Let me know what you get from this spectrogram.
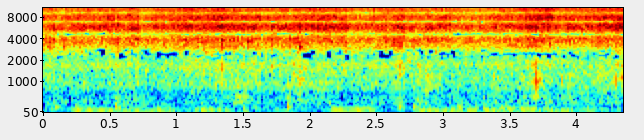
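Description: Chopped tomatoes and green chillies sizzling in ghee in a kadai while a spatula stirs them, with occasional light scrapes of the spatula on the pan. Background music plays underneath.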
